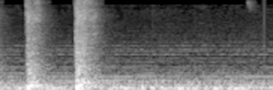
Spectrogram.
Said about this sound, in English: Cedric rang the door chime, but there was no answer. He knew Tarrant was in there, as he'd called off his shift, complaining that he wasn't feeling well. Tane banged on the door.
